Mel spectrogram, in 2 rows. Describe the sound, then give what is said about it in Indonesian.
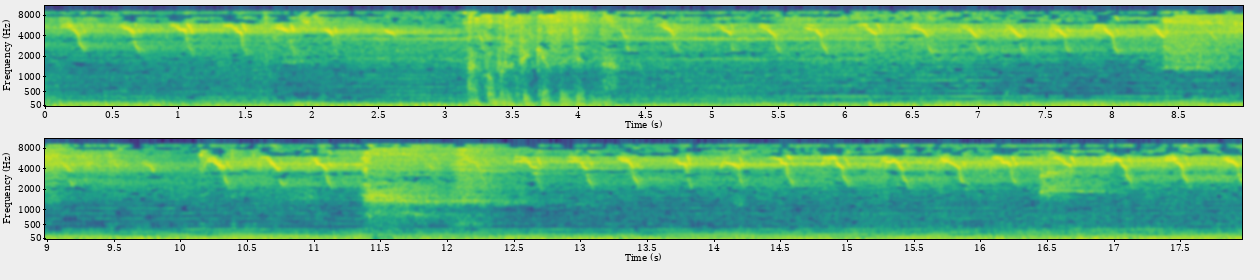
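Baby chicks peep continuously in rapid, high-pitched bursts that repeat throughout, over a steady low rumble, with a brief spoken line from a voice. Heard at 2 a.m., very close, apparently just outside the door of a boarding-house room. “jam 2 pagi, aku terbangun ketika mendengar ada suara anak ayam. Suaranya terdengar sangat dekat, sepertinya berada di depan pintu kosan.”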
